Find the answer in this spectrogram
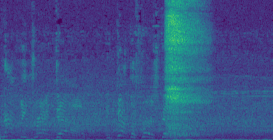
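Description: Faint male commentary from the football broadcast being played back. A short, breathy burst of noise comes about two and a half seconds in.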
